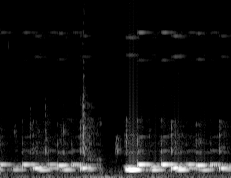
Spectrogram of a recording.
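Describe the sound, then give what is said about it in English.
A phone rings with two warbling electronic bursts separated by a brief pause, with no one talking over it: a phone call with Garrett Graff. “We should get him on the phone and ask him the question, was Mueller giggling over the weekend?”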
